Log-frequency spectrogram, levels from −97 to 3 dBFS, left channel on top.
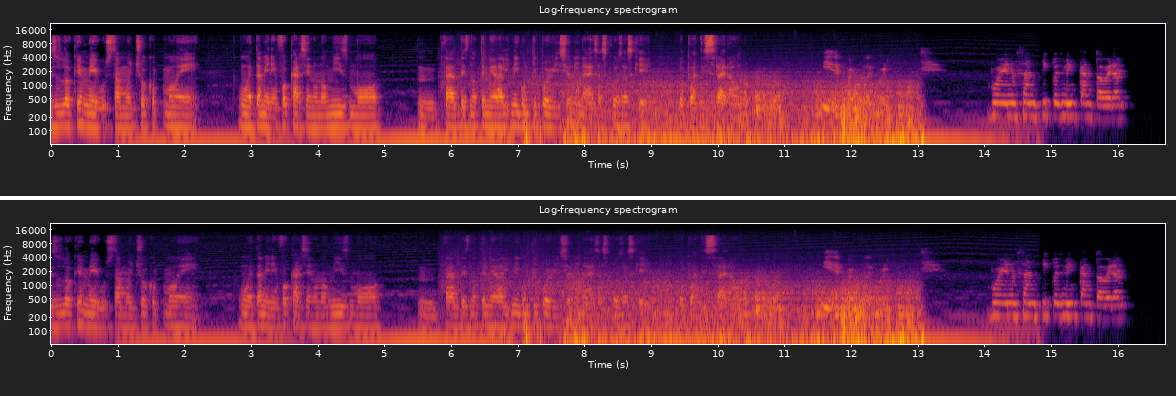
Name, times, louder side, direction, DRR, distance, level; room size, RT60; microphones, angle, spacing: voice 1, 0.0-2.2 2.8-4.9 5.5-9.0 9.4-10.4, left 6 dB, 75° left, 0.4 m, -34 dB
sound 1, 1.0-14.8, left 2 dB, 75° right, 1.3 m, -43 dB
sound 2, 5.8-13.1, equal, 10° right, 0.8 m, -32 dB
voice 2, 11.5-12.7 13.0-13.4 14.0-16.1, left 3 dB, 15° left, 0.5 m, -37 dB
2.9 x 2.8 x 2.4 m
head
